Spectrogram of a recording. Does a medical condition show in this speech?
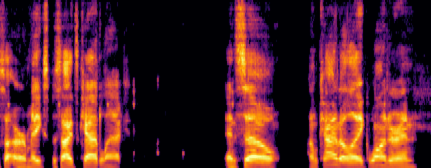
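No.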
